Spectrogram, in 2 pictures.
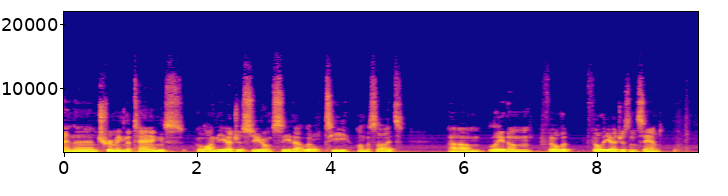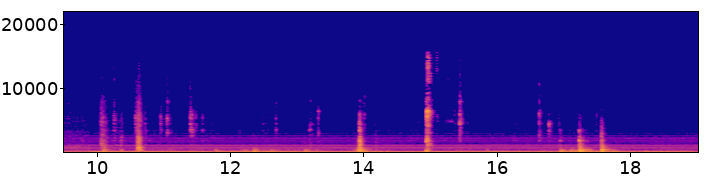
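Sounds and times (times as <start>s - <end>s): steady electrical hum: 0.0s - 19.0s
wire cutters snipping: 14.9s - 15.6s.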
